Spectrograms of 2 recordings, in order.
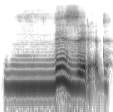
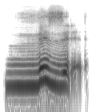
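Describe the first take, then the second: First: It starts with teeth on lip, a V. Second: The same.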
